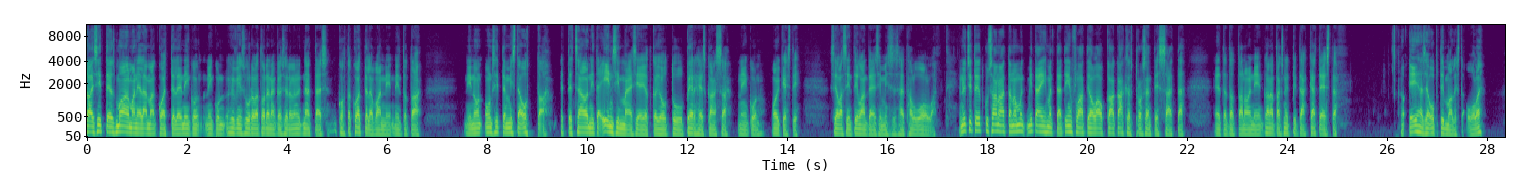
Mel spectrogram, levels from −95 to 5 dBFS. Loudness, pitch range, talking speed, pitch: -18 LUFS, 95-110 Hz, 160 wpm, 100 Hz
